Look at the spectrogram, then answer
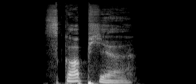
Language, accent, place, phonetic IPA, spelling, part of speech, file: German, Germany, Berlin, [ˈskɔpjɛ], Skopje, proper noun, De-Skopje.ogg
- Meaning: Skopje (the capital city of North Macedonia)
